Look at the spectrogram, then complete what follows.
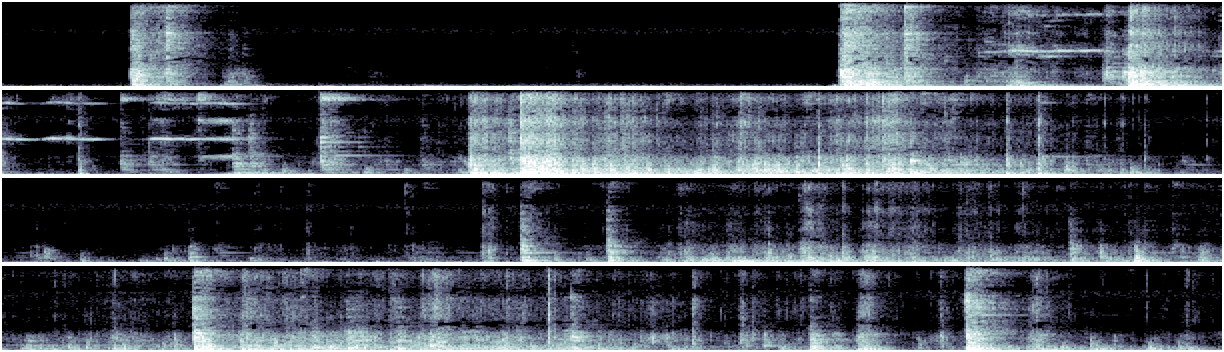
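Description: Oil palm fruit bunches being unloaded from a pickup bed and dropped onto a heap: irregular heavy thuds and crashes as the bunches land. After a quieter first three seconds with a single knock, the impacts come thick and fast.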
